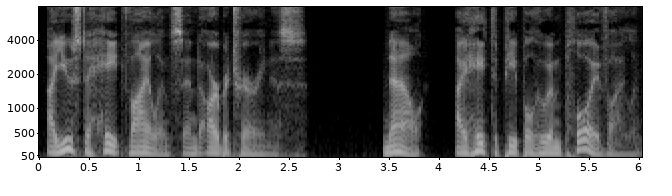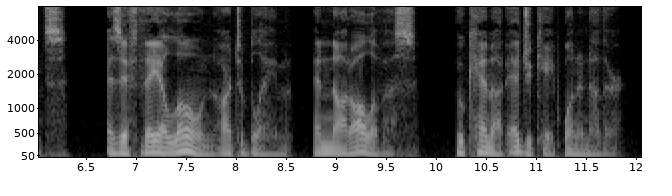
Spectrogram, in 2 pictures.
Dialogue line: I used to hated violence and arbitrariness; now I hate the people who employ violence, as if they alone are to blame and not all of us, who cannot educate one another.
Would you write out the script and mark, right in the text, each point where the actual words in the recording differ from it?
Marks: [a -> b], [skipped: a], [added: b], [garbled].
I used to [hated -> hate] violence and arbitrariness; now I hate the people who employ violence, as if they alone are to blame and not all of us, who cannot educate one another.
